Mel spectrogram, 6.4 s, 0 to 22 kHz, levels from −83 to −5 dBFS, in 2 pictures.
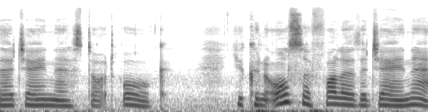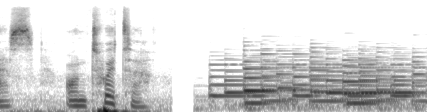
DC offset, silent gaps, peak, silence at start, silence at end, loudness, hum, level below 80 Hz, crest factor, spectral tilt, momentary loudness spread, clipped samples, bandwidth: under 0.1%; none; -10 dBFS; 0 s; 0 s; -29 LUFS; none; -38 dBFS; 20 dB; -4 dB/octave; 11 LU; under 0.1%; 17.5 kHz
